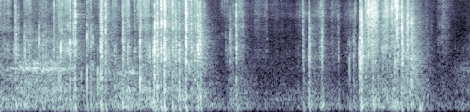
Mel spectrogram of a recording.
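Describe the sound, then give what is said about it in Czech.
A paper envelope is opened with faint crinkling and tearing, in two separate bouts of rustling with a quieter pause between them. “Máme tady tady tu obálku, já ji teď otevřu a přečtu ji.”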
